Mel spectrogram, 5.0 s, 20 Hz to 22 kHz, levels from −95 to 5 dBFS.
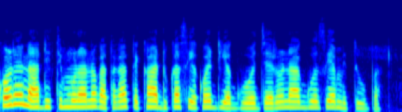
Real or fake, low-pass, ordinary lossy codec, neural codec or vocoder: real; 14.4 kHz; MP3, 48 kbps; none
